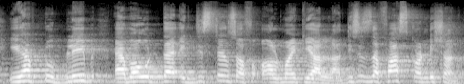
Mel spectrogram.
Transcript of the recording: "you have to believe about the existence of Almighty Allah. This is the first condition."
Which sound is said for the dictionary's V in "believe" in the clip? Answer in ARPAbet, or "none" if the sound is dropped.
B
